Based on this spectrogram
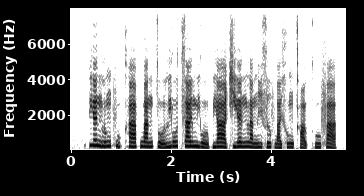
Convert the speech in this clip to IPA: pjɛ˥˩nlʊ˧˥ŋ fṵ˨˩kʰä˧˥pwa˧˥n t̪o̰˨˩ʊ̯ljo˥ʊ̯t͡sa˥ɪ̯ mjo̰˨˩ʊ̯pjä˥˩t͡ɕjɛ˥n lä˥˧n̪i˥˧ sɹ̩˥˩fwa˩ɪ̯xʊ˥˩ŋkʰɑ̰˨˩ʊ̯ t̪ʰu˧˥ fä˥˩

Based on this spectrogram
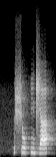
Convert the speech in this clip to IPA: ʃopnd͡ʒa

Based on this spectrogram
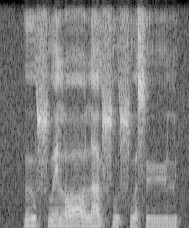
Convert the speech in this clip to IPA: ɯ˩˧˩sʷe˩˧ lɔː˩˧˩la˨˥sʷʌ˩ sʷʌ˩sʉː˩l

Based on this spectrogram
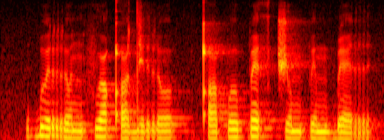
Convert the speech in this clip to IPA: ɓʊ˦ro˨n fu˧ qʼu˨dɪ˧ro˧ | qʼo˨po˦ pɛ˦θt͡ʃʊ˨mpɪ˨m ɓɛ˨r

